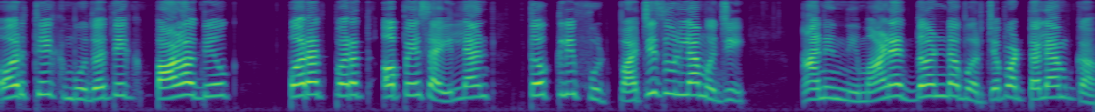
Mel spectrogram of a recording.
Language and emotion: Goan Konkani, angry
